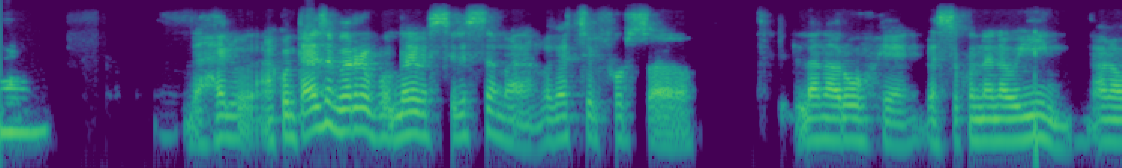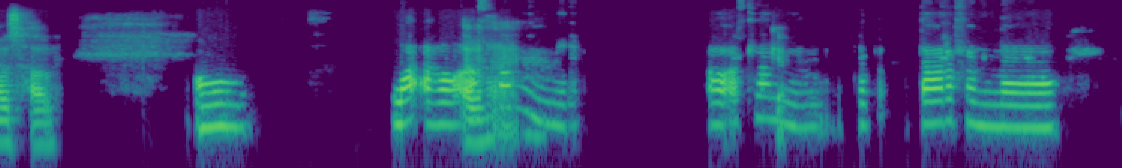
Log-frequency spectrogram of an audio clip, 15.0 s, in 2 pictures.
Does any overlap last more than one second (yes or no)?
no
